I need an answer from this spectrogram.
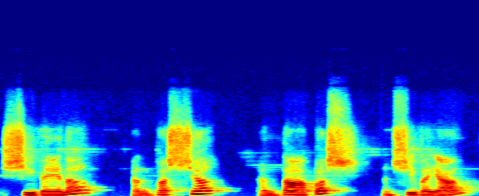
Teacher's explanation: But that's the Shiva S, where it's like a sh sound with the tip of the tongue pointing forward and very close to the upper teeth.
